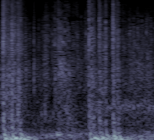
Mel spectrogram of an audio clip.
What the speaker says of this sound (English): I'm getting shot in my fucking back, brother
